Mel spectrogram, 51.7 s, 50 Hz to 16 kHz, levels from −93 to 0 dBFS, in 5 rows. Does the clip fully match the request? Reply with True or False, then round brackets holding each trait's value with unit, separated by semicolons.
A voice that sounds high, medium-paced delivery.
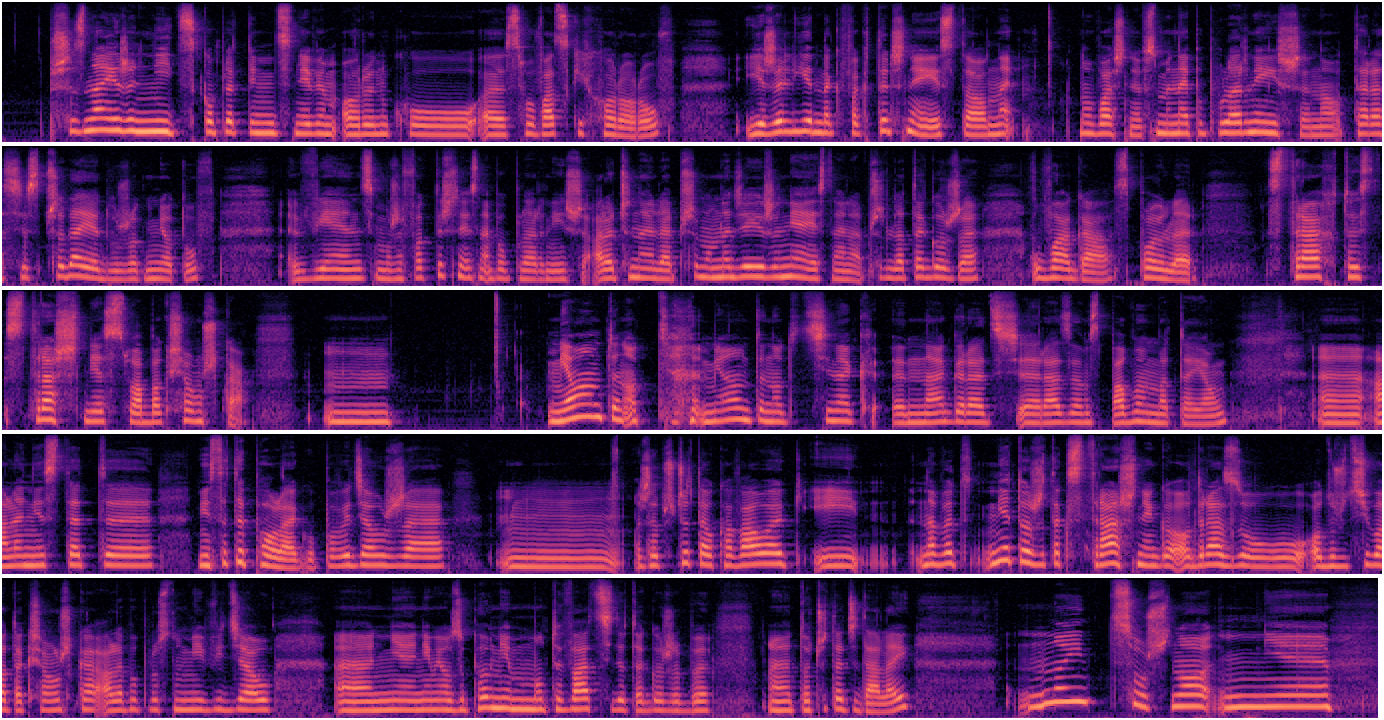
True (215 Hz; 125 wpm)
